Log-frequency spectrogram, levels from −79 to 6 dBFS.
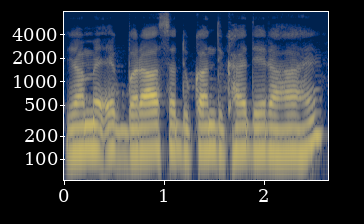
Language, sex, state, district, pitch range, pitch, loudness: Hindi, male, Arunachal Pradesh, Papum Pare, 125-135 Hz, 130 Hz, -17 LUFS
